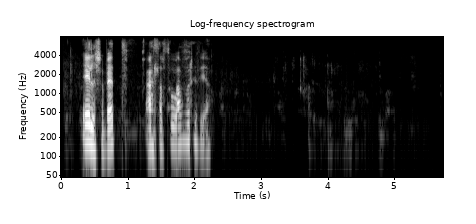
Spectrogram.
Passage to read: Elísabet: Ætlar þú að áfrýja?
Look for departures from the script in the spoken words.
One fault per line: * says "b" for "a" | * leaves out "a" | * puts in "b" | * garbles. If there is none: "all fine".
* leaves out "að"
